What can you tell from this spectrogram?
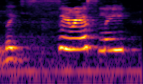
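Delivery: slow, high incredulous question; disbelief. Real, not acted. Vlogger asking in disbelief about the ghost plan. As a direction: drag it out in disbelief. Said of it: "disbelief at the listeners".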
